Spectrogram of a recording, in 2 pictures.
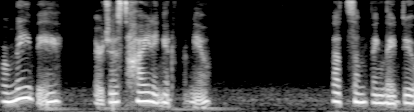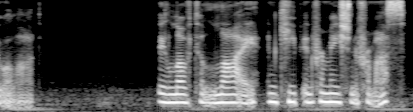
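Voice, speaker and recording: A woman voicing a bored, predatory female humanoid monster who talks in a slow, teasing, condescending way in an audio roleplay. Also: fairly low pitch, steady tone, creaky, a little mellow, slight background noise. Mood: explaining.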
